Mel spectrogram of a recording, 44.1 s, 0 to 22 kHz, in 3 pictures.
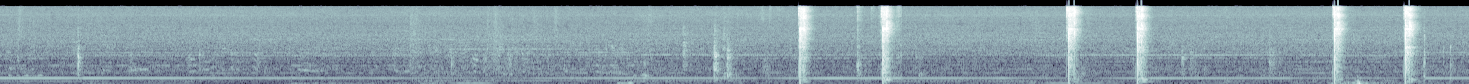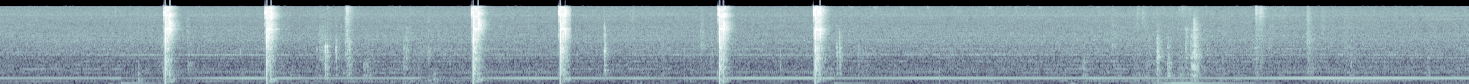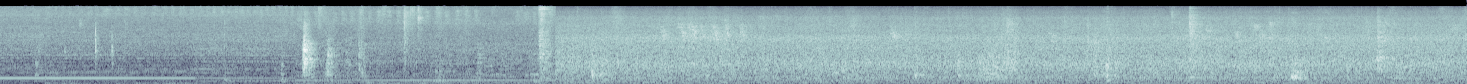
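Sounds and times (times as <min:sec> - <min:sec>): steady low hum: 0:00.0 - 0:44.0
pneumatic nailer firing into wood: 0:08.0 - 0:08.2, 0:08.8 - 0:09.0, 0:10.6 - 0:11.6, 0:13.3 - 0:14.3, 0:16.3 - 0:16.6, 0:17.3 - 0:17.6, 0:19.4 - 0:19.6, 0:21.8 - 0:22.1, 0:22.8 - 0:23.1.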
